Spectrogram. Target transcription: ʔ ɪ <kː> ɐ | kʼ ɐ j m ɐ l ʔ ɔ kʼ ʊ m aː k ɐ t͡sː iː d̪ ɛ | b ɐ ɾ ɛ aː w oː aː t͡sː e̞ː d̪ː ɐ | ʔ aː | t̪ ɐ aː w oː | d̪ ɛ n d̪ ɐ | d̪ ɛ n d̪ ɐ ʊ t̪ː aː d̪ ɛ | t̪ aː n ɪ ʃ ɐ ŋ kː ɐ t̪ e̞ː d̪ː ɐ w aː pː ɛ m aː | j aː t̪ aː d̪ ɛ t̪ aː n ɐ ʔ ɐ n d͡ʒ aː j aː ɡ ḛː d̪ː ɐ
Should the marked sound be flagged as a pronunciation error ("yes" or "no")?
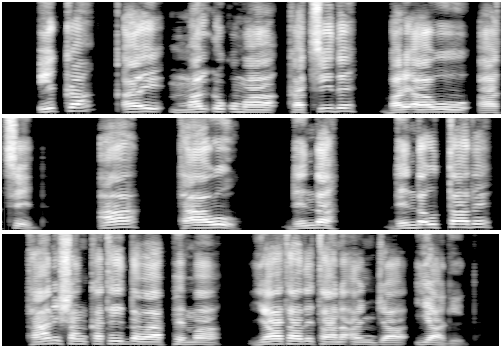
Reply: no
